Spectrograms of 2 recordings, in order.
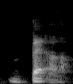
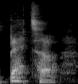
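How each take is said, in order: First: The middle T sound is dropped. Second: The middle T sound is clearly pronounced. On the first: "we often don't pronounce a T" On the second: "what we mean is better"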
